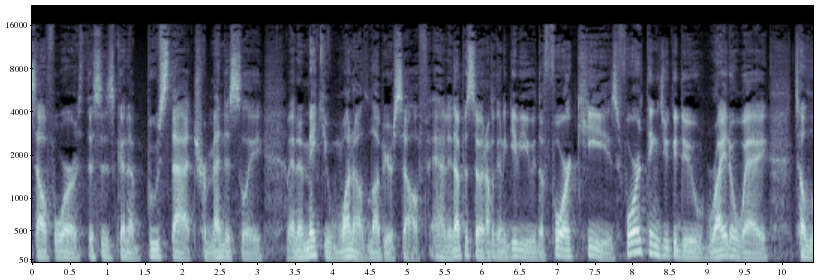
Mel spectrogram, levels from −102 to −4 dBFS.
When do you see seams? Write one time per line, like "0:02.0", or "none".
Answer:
0:03.4
0:05.6
0:06.1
